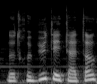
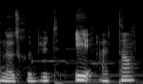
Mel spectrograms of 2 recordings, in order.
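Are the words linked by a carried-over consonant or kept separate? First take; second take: linked; separate. First: The final consonants link into the following vowels. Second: The words are said without linking consonants. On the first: "on va la faire" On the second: "On n'est pas obligé de faire la liaison, on peut dire"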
